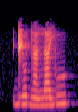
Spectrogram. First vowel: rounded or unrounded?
rounded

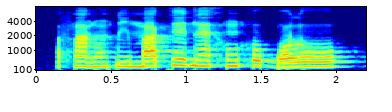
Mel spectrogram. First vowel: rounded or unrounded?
unrounded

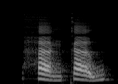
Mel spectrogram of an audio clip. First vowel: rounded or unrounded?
unrounded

